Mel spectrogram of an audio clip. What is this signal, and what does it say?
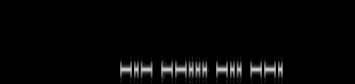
Morse code, heard as a keyed tone, about 36 wpm, 700 Hz. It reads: K7DG
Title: USA Call Signs - 4 Characters - 2x Character Spacing - 35wpm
